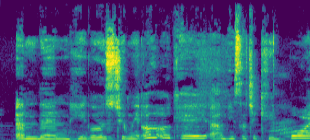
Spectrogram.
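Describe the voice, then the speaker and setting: A woman uses ordinary pitch variation as she talks over noticeable background noise. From South Africa. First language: not English (a South African language). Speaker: lifestyle vlogger. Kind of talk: storytime monologue. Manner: casual, repetitive.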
